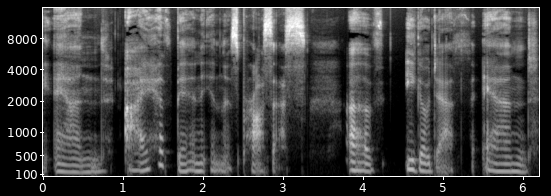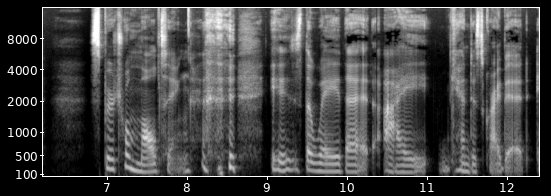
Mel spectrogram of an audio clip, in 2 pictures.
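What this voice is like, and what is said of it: Slightly scratchy voice. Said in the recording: “my voice is a little scratchy today”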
